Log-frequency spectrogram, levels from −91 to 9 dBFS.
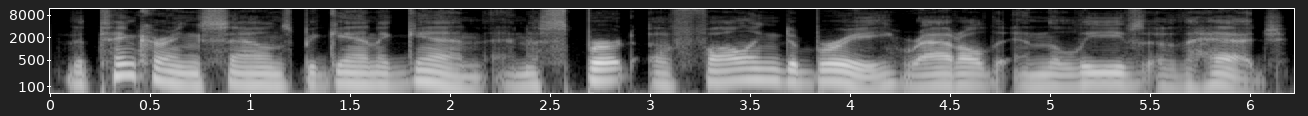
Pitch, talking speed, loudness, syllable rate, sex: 115 Hz, 175 wpm, -20 LUFS, 4.6 syllables/s, male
